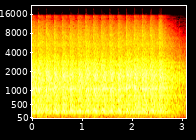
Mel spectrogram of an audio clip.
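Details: Sluggish, labored cranking at about three compression beats a second, with almost 4 V of difference measured between the two batteries during cranking; slow cranking from voltage drop at a poor battery terminal connection.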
